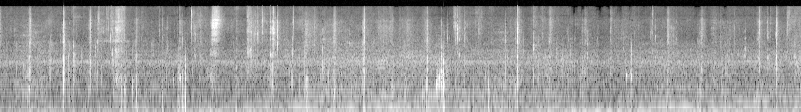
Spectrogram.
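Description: A young woman chews and smacks her lips on soft cream cake close to a microphone.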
